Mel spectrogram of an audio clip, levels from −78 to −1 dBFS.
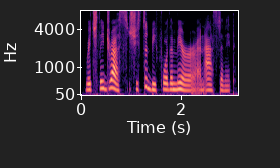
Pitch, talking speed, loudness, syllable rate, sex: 210 Hz, 210 wpm, -20 LUFS, 5.8 syllables/s, female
